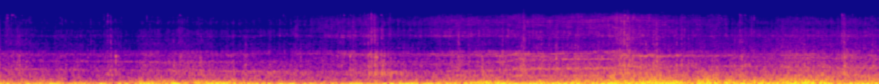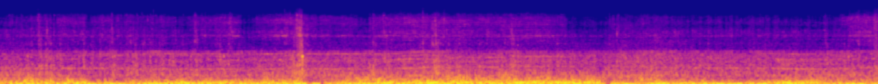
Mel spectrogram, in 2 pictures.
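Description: Upgraded Razor electric dirt bike being ridden, its motor whine rising and falling under heavy wind rumble on the microphone. A few sharp knocks from bumps in the track come through.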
